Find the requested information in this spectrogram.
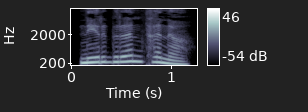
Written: ನಿರ್ಗ್ರಂಥನ

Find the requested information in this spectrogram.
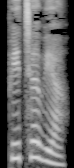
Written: ಪಿಚವ್ಯ

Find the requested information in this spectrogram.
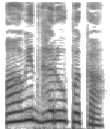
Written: ಆವಿದ್ಧರೂಪಕ

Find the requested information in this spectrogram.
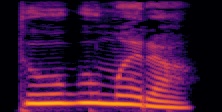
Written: ತಿಗಮರಿ

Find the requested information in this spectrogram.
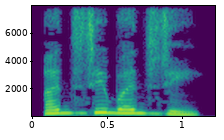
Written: ಆಜೂಬಾಜು

